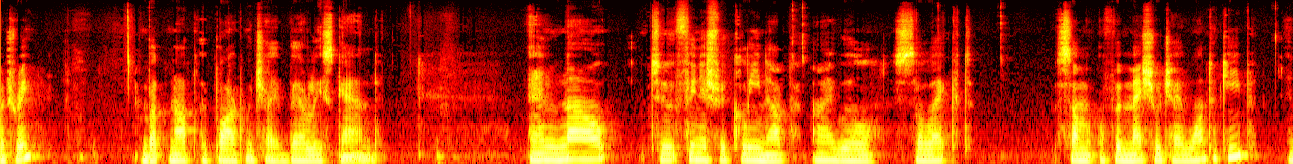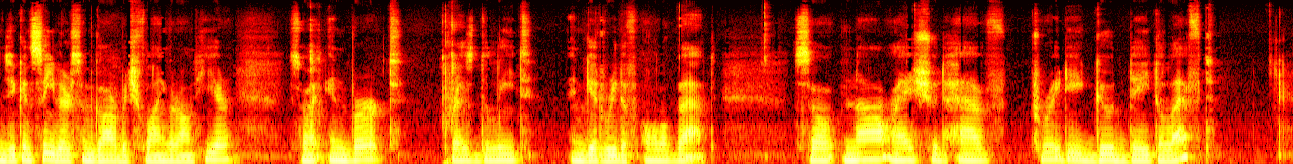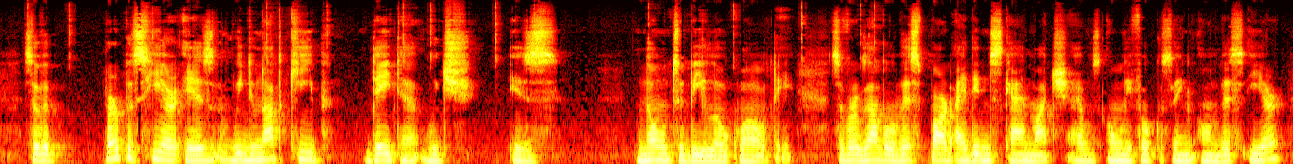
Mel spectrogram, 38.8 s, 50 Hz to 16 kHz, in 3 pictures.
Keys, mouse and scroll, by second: 2.3 Delete, 9.4 click, 17.4 Delete, 19.7 click, 20.9 middle click, 28.0 click, 29.2-29.9 drag, 30.2 drag, 31.2 click, 33.2 click, 34.5 drag.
